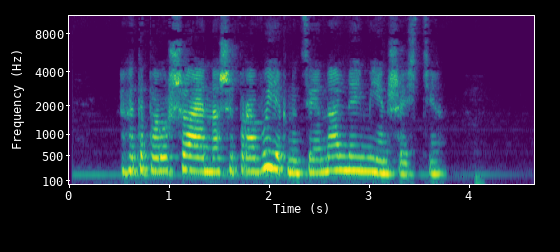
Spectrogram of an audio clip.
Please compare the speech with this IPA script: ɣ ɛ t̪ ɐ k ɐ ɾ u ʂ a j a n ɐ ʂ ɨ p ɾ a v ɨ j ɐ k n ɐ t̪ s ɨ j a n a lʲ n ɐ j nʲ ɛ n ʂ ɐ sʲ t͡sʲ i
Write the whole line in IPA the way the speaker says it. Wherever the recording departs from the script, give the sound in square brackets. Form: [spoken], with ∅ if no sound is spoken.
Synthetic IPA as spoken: ɣ ɛ t̪ ɐ [p] ɐ ɾ u ʂ a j [ɛ] n [a] ʂ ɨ p ɾ a v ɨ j ɐ k n ɐ t̪ s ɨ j a n a lʲ n ɐ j [mʲ] ɛ n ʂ ɐ sʲ t͡sʲ i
